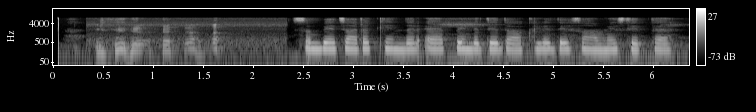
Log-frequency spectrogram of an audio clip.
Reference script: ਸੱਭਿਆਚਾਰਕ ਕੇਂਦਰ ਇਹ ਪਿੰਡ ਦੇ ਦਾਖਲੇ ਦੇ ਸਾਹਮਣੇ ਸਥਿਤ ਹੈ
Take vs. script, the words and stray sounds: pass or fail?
fail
